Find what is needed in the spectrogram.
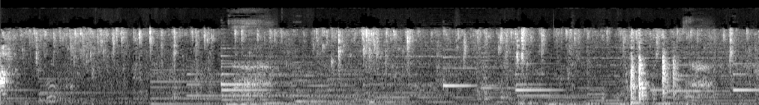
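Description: A shower running, with water spraying steadily, under background music with a bass line.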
